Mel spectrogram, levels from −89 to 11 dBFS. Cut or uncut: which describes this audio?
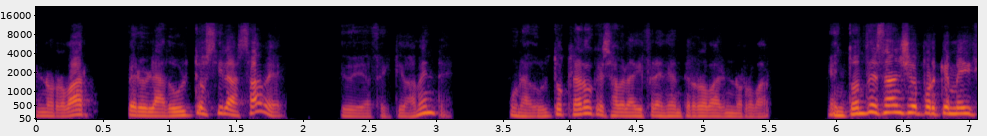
uncut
